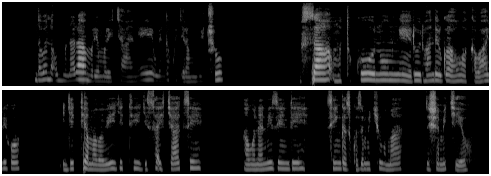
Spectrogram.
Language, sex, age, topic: Kinyarwanda, female, 18-24, government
